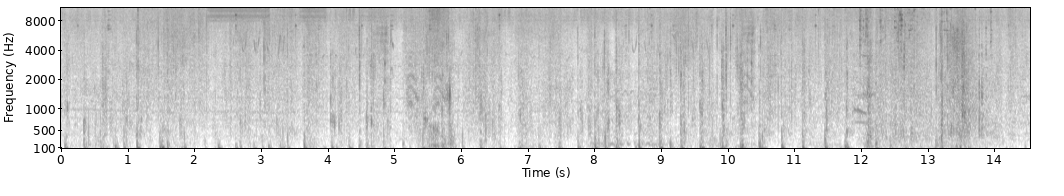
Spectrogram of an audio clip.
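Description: Horse hooves clop steadily on a dirt track.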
